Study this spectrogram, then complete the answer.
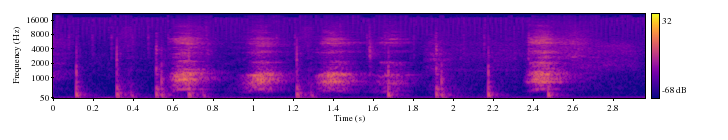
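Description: A dog barks in quick bursts, around ten sharp yips and barks at an uneven pace, close and fairly loud, with no talking over it.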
